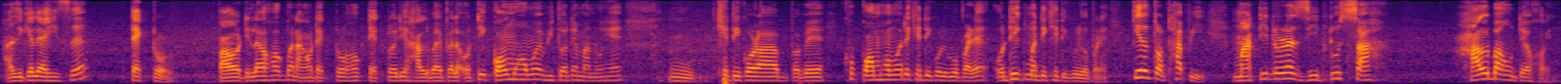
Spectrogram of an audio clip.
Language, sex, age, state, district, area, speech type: Assamese, male, 18-30, Assam, Nagaon, rural, spontaneous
